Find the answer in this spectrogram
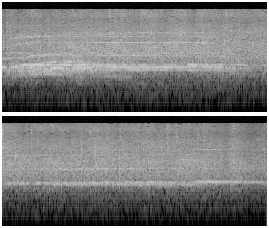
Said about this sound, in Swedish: Kan jag typ bara ge henne en stor applåd?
